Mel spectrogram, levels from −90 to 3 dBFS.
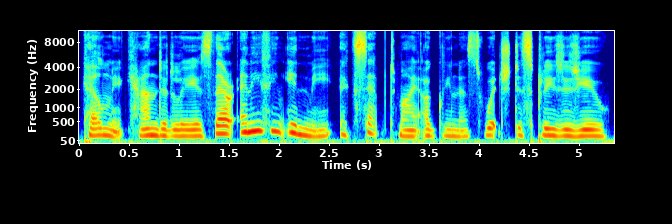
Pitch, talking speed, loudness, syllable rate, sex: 160 Hz, 155 wpm, -19 LUFS, 4.6 syllables/s, female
